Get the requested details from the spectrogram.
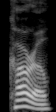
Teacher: Try Rio, river, caro, car, point two. The soft R when R sits between vowels. Think of the quick tap in the American English butter.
